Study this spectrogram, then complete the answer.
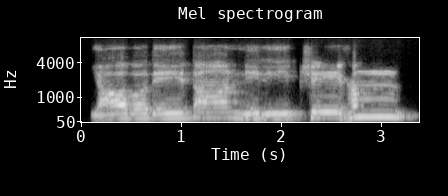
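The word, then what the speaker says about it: यावदेतान्निरीक्षेऽहम्: Yavatetan Nirisham. Yavadetan Niriksheham. Yavatetan Niriksheham. Here, ta becomes da.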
